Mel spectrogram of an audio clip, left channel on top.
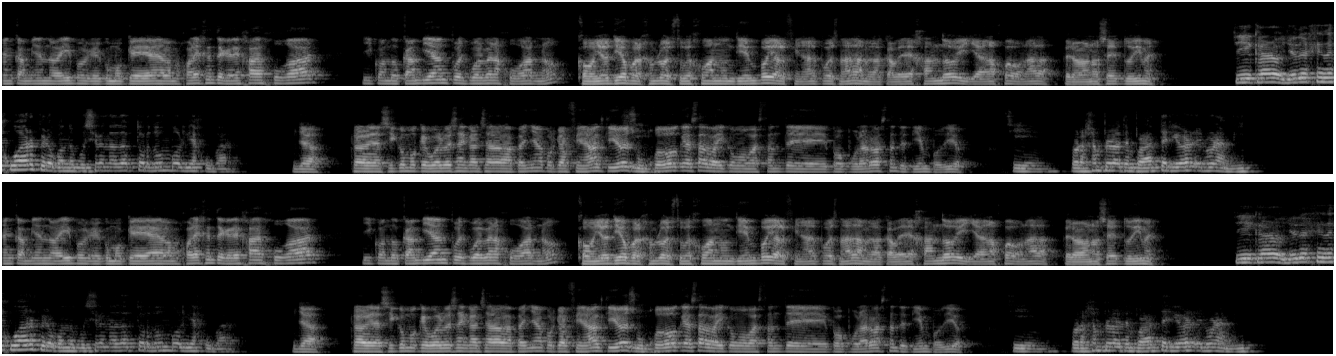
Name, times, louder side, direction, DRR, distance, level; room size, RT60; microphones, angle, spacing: voice 1, 0.0-3.1 3.6-11.5 16.2-16.5 16.8-22.9, equal, 5° right, 0.9 m, -28 dB
voice 2, 12.3-15.6 19.6-19.9 23.4-25.7, left 2 dB, 50° left, 1.8 m, -29 dB
8.7 x 7.7 x 3.7 m
head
